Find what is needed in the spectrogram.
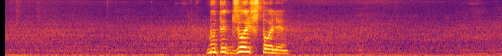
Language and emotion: Russian, angry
